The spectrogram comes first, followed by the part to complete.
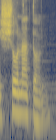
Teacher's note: Bengali has the corresponding letters, but they are all pronounced the same, Sh.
